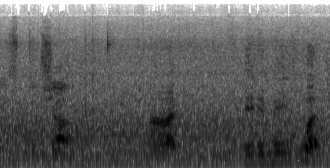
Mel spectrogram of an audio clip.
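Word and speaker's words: תושב: Strong's H, 8453, and the pronunciation is Toshab.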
